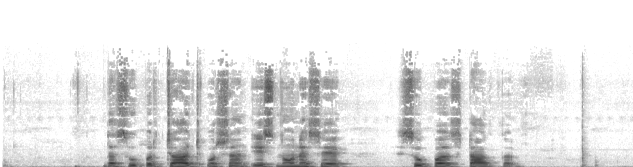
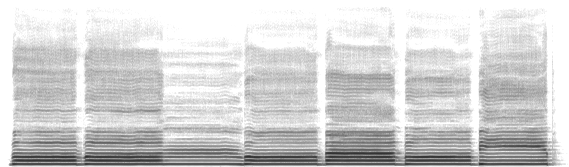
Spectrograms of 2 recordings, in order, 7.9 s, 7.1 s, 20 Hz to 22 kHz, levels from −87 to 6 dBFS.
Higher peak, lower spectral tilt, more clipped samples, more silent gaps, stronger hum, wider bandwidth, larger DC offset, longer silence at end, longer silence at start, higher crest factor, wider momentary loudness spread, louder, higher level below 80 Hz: second, -8 dBFS vs -4 dBFS; first, -4 dB/octave vs 3.5 dB/octave; neither; neither; neither; about the same, 16 kHz vs 16.5 kHz; neither; second, 0.1 s vs 0.25 s; first, 0.4 s vs 0.15 s; first, 18 dB vs 12 dB; first, 14 LU vs 11 LU; second, -24 LUFS vs -17 LUFS; first, -54 dBFS vs under -90 dBFS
